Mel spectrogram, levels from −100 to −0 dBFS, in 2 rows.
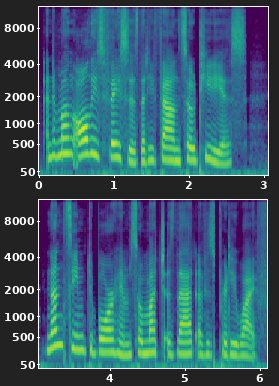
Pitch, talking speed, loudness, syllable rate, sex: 225 Hz, 225 wpm, -18 LUFS, 5.2 syllables/s, female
